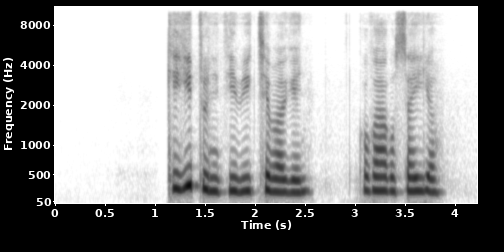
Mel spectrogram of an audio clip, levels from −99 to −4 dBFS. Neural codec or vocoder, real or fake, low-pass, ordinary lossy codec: autoencoder, 48 kHz, 32 numbers a frame, DAC-VAE, trained on Japanese speech; fake; 9.9 kHz; Opus, 32 kbps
